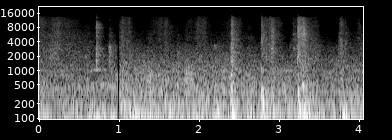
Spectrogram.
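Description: Footsteps pad softly across the floor.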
